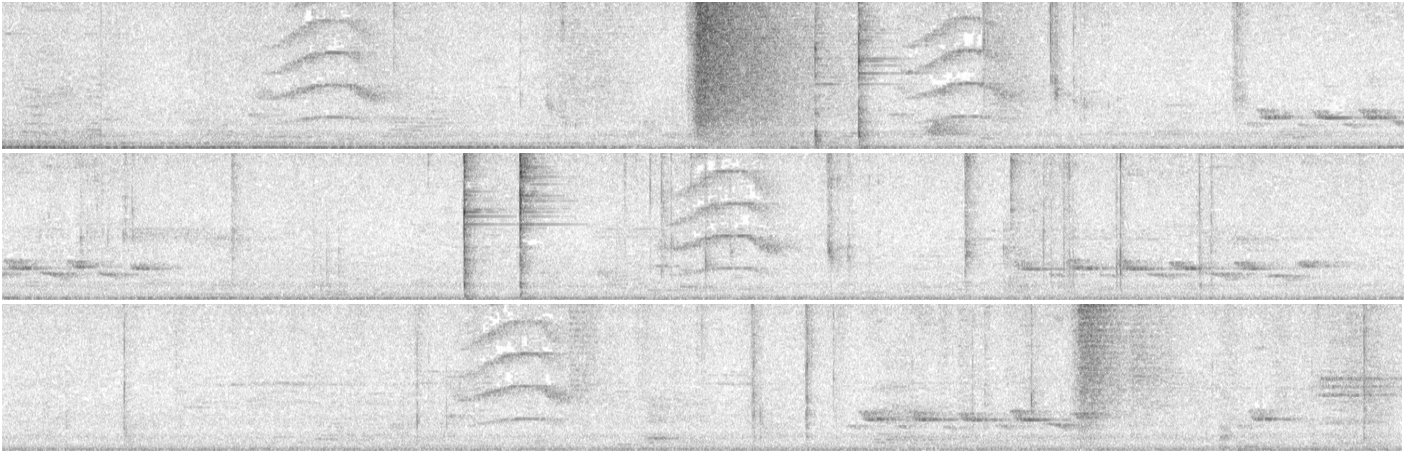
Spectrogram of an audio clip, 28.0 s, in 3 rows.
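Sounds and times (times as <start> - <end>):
birds calling: 1.6 - 3.7, 5.4 - 7.3, 8.2 - 11.3, 12.5 - 15.1, 15.8 - 18.4, 21.4 - 28.0.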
